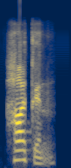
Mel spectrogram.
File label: "hearken", Indian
